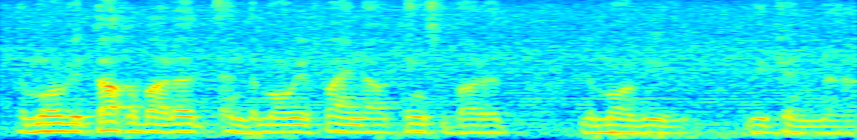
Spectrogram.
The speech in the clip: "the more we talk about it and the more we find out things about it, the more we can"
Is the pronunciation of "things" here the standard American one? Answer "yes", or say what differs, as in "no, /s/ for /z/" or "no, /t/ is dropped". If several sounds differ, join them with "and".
no, /t/ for /θ/ and /s/ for /z/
